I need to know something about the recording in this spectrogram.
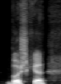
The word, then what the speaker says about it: Buska: There's no H in there even though it's pronounced bushka.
